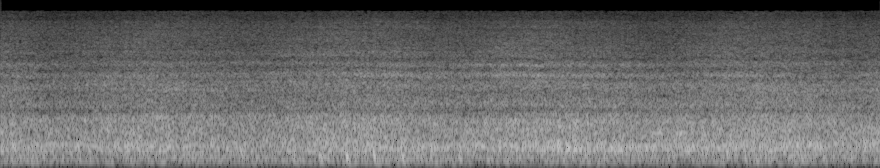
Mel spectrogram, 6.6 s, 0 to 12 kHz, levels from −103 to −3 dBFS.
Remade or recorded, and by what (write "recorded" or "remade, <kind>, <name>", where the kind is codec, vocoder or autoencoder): remade, vocoder, BigVGAN v2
